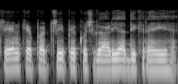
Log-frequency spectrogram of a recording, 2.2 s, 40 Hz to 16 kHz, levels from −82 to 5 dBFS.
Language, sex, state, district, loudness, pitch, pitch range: Hindi, male, Jharkhand, Garhwa, -15 LUFS, 115 Hz, 110-120 Hz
